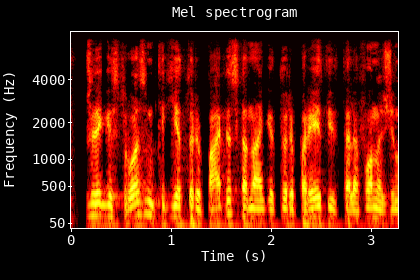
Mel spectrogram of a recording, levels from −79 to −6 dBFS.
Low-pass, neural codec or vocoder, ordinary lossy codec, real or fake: 7.2 kHz; none; AAC, 48 kbps; real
